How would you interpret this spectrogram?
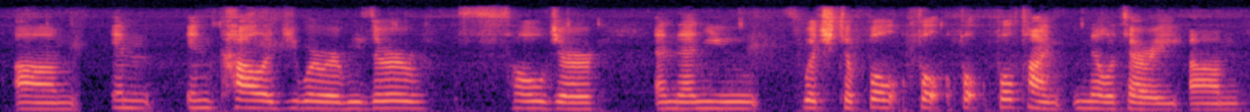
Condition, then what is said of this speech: Stuttering. One of the things that you'll find is I find it hard to know, like, when we're done.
